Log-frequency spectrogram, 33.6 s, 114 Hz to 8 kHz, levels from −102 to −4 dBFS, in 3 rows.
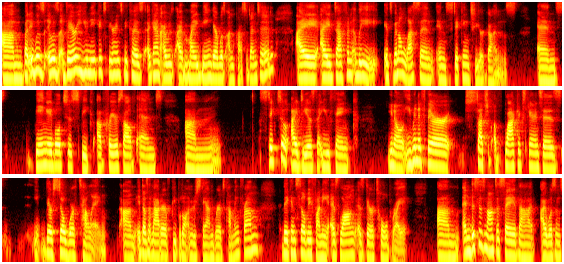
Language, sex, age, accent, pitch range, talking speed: English, female, 20-39, American, 145-180 Hz, 170 wpm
